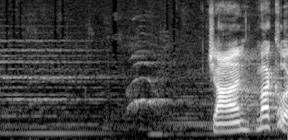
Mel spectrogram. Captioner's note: audience member hoots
